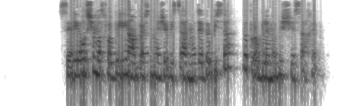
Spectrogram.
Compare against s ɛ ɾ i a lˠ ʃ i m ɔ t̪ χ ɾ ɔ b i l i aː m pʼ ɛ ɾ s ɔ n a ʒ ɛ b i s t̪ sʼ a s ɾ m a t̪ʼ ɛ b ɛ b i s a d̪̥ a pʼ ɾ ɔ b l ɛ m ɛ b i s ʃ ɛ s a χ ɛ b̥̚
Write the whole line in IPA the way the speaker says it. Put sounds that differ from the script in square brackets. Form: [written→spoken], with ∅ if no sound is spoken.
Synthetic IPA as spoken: s ɛ ɾ i a lˠ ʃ i m ɔ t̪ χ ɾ ɔ b i l i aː m pʼ ɛ ɾ s ɔ n a ʒ ɛ b i s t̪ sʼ a [s→∅] ɾ m a t̪ʼ ɛ b ɛ b i s a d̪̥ a pʼ ɾ ɔ b l ɛ m ɛ b i s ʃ ɛ s a χ ɛ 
